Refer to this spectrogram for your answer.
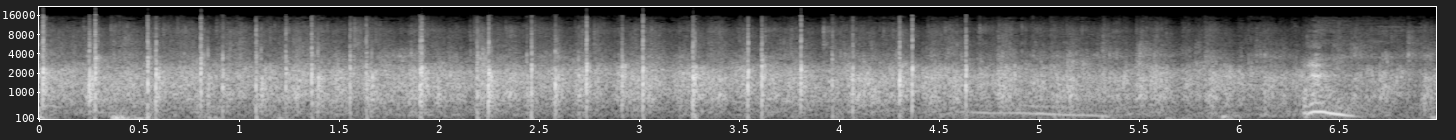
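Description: A crowd applauds steadily with dense, sustained clapping throughout, loud, while a few faint voices and brief exclamations rise underneath.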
